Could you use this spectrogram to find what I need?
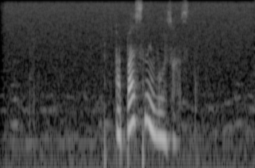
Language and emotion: Russian, neutral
